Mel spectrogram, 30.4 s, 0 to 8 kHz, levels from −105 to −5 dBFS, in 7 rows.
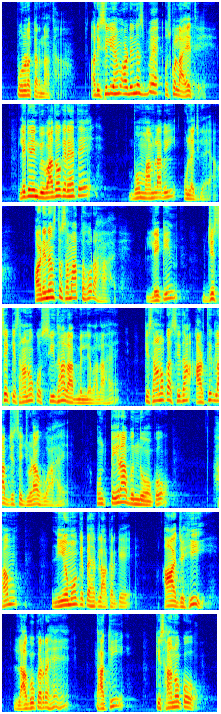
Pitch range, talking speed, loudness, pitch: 130-185 Hz, 125 wpm, -23 LUFS, 155 Hz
